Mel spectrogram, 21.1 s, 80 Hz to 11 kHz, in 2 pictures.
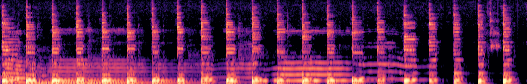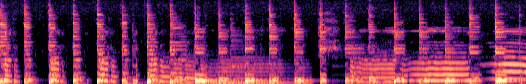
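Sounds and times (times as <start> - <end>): acoustic guitar playing: 0.0 - 21.0.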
